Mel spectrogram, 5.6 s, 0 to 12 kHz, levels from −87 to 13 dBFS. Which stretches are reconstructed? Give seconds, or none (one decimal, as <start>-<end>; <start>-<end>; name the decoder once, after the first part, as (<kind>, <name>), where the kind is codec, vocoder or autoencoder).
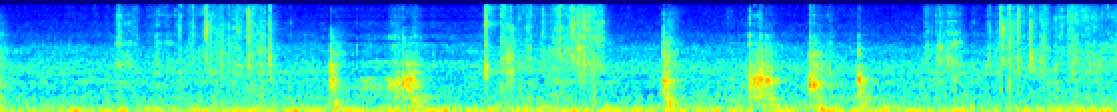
1.6-2.4 (codec, SNAC)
